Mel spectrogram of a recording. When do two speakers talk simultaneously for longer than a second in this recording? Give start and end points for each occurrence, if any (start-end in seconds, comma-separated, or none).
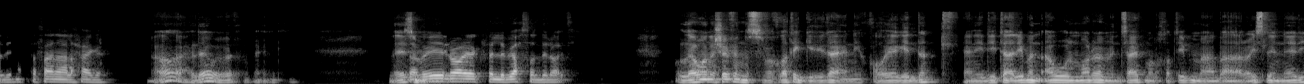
none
